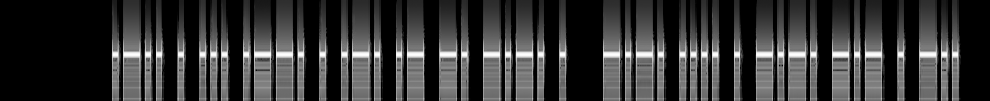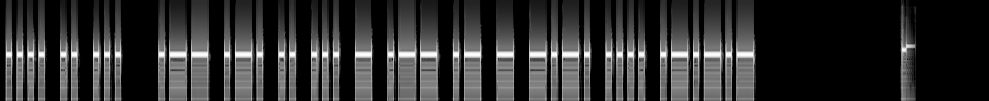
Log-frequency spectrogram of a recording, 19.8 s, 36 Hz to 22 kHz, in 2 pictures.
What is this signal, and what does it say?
Morse code, heard as a keyed tone, about 22 wpm, 700 Hz. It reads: LESPERANCE CHECKED HIS WRISTWATCH.
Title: A Sound Of Thunder 22wpm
